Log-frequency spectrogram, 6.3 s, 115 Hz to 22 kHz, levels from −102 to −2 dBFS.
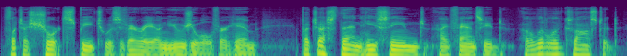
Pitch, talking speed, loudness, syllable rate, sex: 95 Hz, 180 wpm, -17 LUFS, 4.9 syllables/s, male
